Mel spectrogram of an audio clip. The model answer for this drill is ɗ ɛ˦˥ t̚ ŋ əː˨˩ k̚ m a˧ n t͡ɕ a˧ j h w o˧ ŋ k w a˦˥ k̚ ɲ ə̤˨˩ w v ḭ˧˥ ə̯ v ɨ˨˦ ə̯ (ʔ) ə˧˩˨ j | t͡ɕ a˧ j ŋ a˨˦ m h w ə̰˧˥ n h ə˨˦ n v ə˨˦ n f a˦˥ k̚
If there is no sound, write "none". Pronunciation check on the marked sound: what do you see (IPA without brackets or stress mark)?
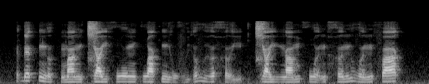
h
